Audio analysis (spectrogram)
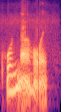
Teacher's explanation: there's one of those retroflex N's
